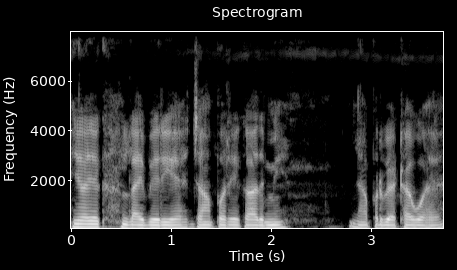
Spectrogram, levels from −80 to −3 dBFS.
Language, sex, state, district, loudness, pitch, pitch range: Hindi, male, Chhattisgarh, Kabirdham, -16 LUFS, 115 Hz, 110-120 Hz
